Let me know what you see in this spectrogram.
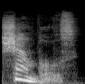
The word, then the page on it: shambles: British English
